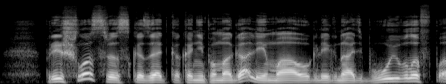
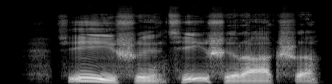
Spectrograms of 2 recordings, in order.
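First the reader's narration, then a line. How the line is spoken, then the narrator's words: Lazy remark. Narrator (Russian): лениво заметил отец-волк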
